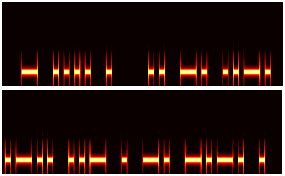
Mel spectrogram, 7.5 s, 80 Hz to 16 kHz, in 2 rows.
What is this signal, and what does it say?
Morse code, heard as a keyed tone, about 17 wpm, 700 Hz. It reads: THE INFLUENCE
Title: Sentences from Top 1100 Words 17wpm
